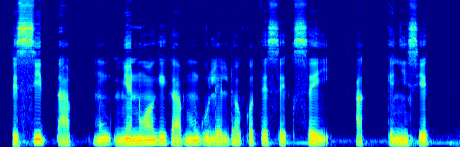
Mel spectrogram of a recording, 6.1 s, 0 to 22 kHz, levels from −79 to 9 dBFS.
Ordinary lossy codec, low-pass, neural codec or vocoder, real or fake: none; none; none; real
